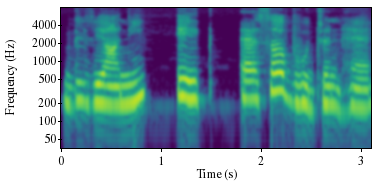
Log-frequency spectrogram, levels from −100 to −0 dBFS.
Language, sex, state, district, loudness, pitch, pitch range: Hindi, female, Uttarakhand, Uttarkashi, -17 LUFS, 205 Hz, 185-235 Hz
